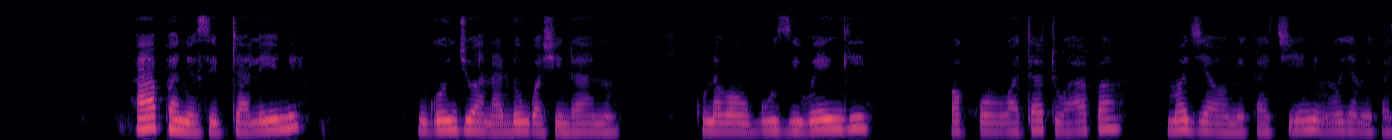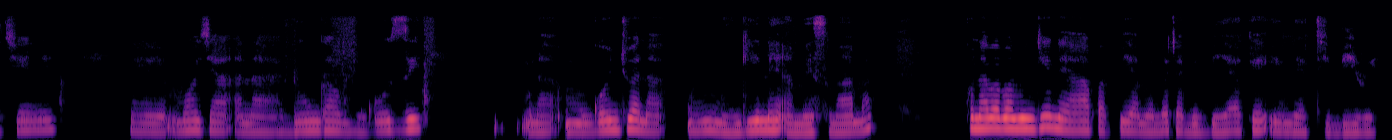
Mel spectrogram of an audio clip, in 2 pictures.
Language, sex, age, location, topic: Swahili, female, 25-35, Kisumu, health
